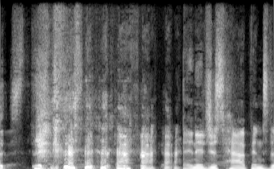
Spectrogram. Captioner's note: group laughing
